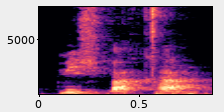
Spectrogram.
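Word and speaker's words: מִשְׁפָּחָה: Mishpaka.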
